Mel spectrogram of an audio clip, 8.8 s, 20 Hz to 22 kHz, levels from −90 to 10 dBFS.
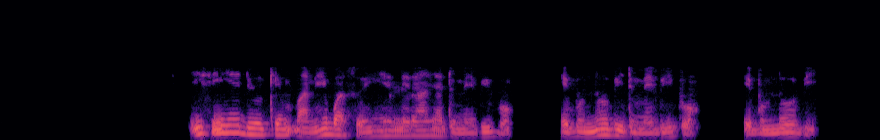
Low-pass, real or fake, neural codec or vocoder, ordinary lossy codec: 3.6 kHz; real; none; none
